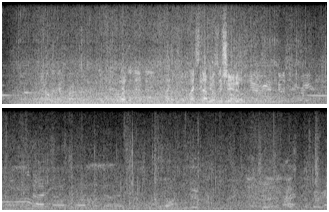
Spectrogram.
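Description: Passenger ferry's engine running with a steady low hum under a noisy wash, loudest for the first few seconds and then easing off somewhat. Voices of people around it come and go.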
